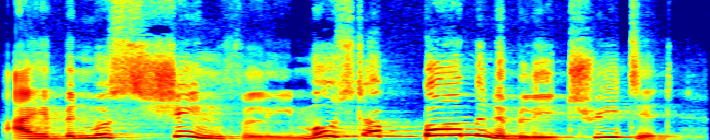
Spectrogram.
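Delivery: put-on high, loud, huffy old gentleman; aggrieved Uncle Andrew. A narrator's reading. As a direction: sputter out every grievance. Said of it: "temper at last got the better".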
